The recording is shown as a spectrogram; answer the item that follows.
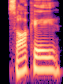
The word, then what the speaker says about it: sake: saying and even what sake rhymes with jockey sake jockey um I guess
